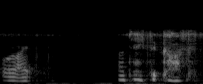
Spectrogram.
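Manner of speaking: beaten-down whisper; defeated whisper. Acted. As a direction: barely breathe the words out. Worn-down victim gives in.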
